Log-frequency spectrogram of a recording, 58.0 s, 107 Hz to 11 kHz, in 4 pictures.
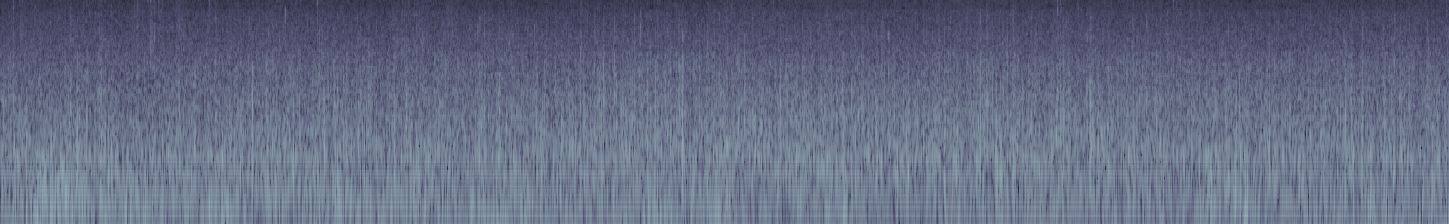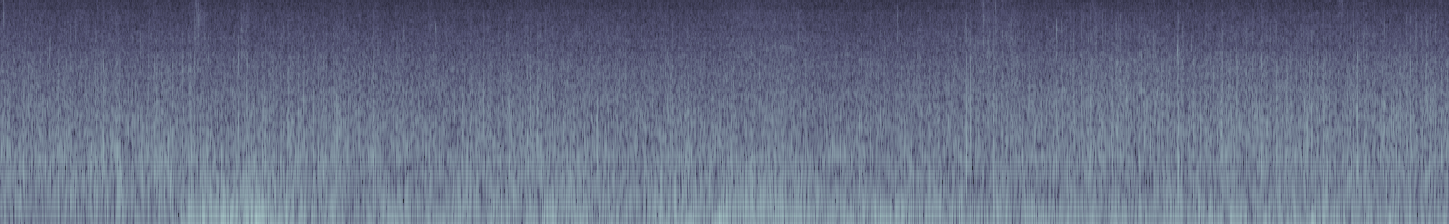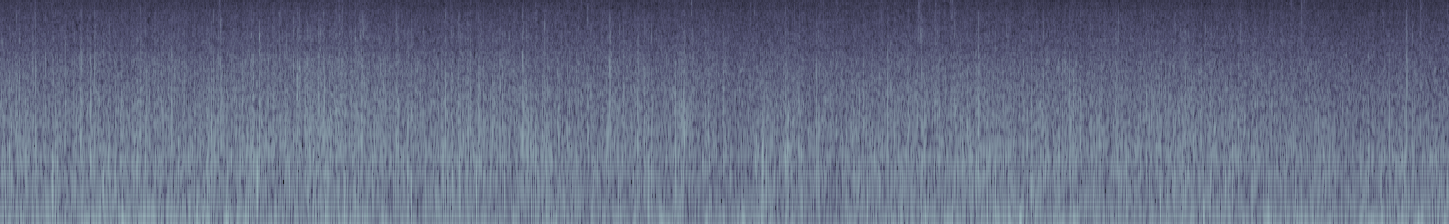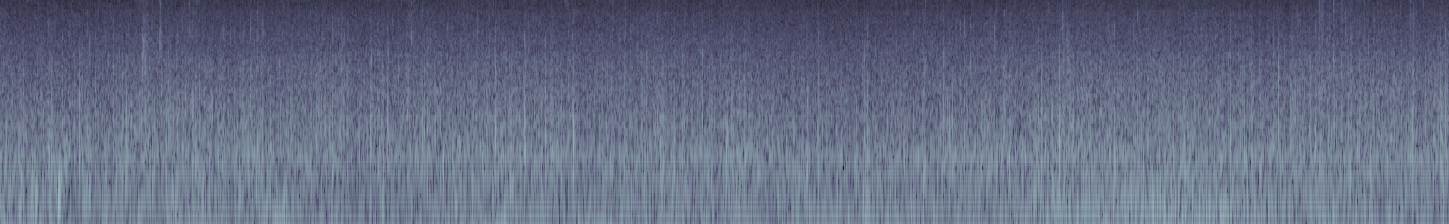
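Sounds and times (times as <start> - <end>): heavy rain falling: 0.0 - 57.9
raindrops ticking: 12.8 - 57.9.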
